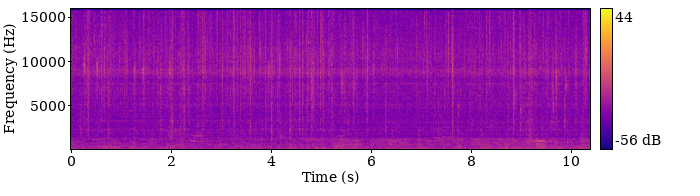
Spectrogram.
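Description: Water bubbles and simmers steadily in a pot.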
